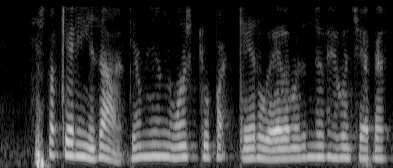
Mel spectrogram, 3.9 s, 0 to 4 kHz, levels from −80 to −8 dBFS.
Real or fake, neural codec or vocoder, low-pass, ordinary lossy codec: fake; codec, 16 kHz, 4 kbps, FreqCodec, smaller model; 3.6 kHz; none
